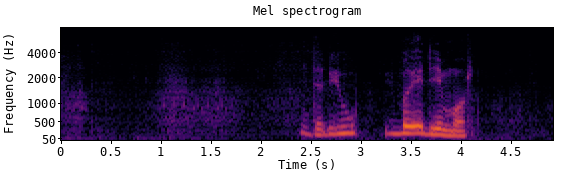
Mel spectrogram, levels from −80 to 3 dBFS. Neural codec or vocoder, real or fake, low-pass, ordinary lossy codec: codec, 16 kHz in and 24 kHz out, 0.6 kbps, FocalCodec, streaming, 2048 codes; fake; 7.2 kHz; none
